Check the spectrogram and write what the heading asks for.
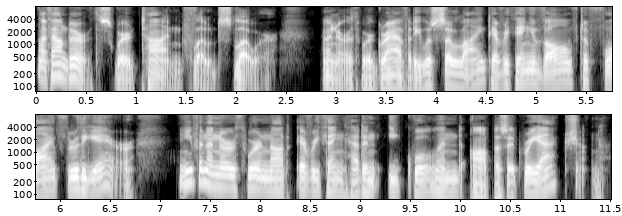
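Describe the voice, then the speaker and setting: A man with a very low voice narrates an audiobook in the first person. His delivery is measured and steady, with slow deliberate phrasing. The recording is close and dry, with no room sound at all. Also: no room sound. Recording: dry, dead studio sound.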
